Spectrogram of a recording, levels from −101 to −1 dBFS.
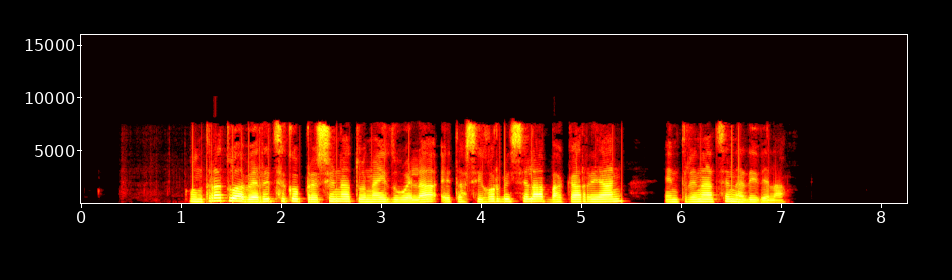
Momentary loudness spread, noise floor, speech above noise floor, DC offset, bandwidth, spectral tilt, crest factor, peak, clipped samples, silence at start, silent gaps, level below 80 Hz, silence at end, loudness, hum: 11 LU; -68 dBFS; 52 dB; under 0.1%; 8.2 kHz; -5 dB/octave; 18 dB; 0 dBFS; under 0.1%; 1.1 s; none; -56 dBFS; 1.25 s; -17 LUFS; none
